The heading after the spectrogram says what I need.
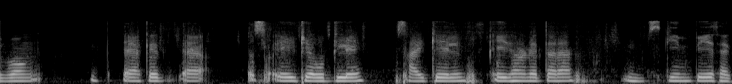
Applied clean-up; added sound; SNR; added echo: neural separator model SepFormer DNS4.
